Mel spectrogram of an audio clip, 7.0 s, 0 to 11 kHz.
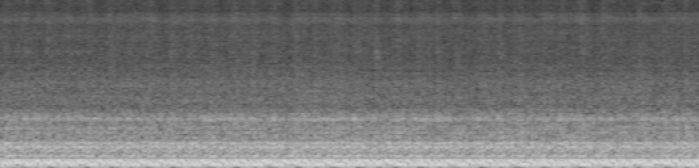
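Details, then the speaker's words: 1966 Chevrolet Corvette Stingray carbureted V8, cold start in January at about 11–18° outside after 10 dry and 10 cranking throttle pumps. Steady, fast low rumble on the high idle step with no knocks or misses, before the idle is brought down. "it's on high idle you know give it a little bit once it gets high high like kind of now I'll crank it down"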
